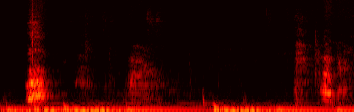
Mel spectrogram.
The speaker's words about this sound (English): So I opted to just stand there and listen to his cage bulldog bark at me.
